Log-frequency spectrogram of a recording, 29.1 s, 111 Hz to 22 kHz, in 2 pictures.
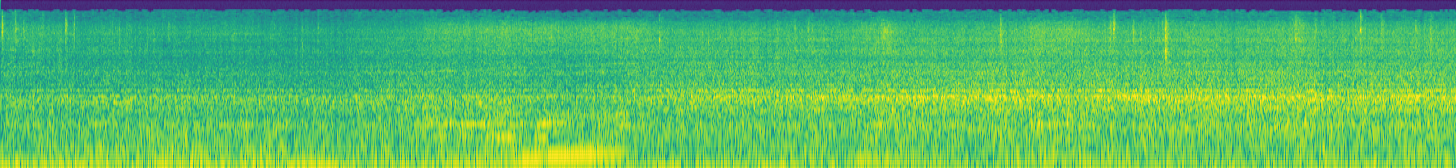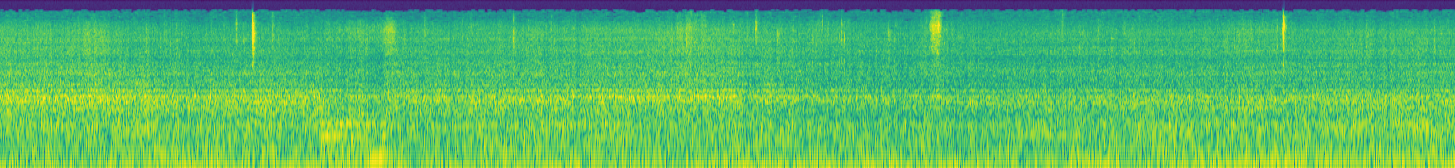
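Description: Porsche 911's flat-six engine and road noise heard from inside the cabin while it is driven on a race track, loud and steady, with the engine note climbing briefly about five seconds in and again around eighteen seconds in.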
